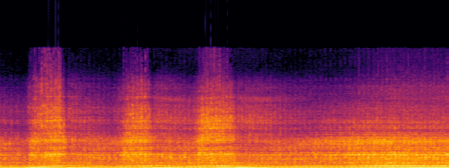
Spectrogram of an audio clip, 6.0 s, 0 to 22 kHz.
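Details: Restored Toyota Hilux (1992–2001 generation) "Garbosa" diesel, freshly restored engine: three smooth strong rev rises over an even, steady idle, with no knocks or rattles. Healthy diesel revving.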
